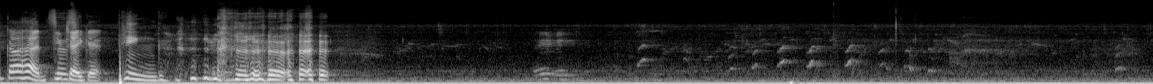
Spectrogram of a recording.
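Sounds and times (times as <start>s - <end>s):
speech: 0.0s - 3.5s
low hum: 0.0s - 11.5s
laughter: 1.3s - 3.7s
dog barking: 6.3s - 10.0s, 10.7s - 11.5s
dog whimpering and yipping: 6.4s - 9.7s.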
